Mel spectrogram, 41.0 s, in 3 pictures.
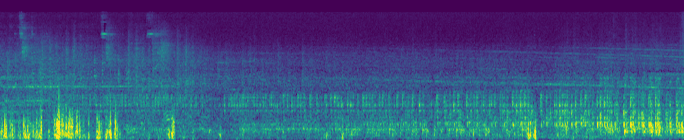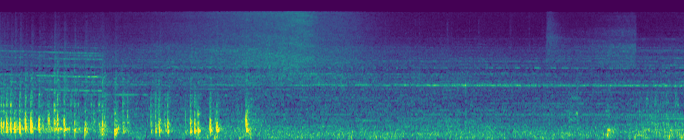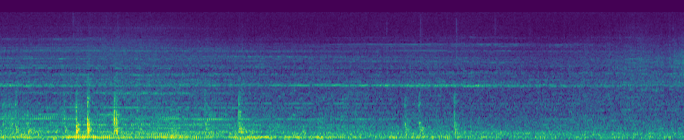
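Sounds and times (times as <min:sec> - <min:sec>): train rumble: 0:00.0 - 0:41.0
brake squeal: 0:29.9 - 0:40.0.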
